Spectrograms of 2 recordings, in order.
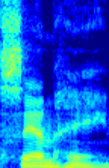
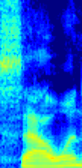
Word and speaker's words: Samhain: witchcraft's soap and scent it is Southern witchcraft Samhain that's incorrect it's salmon is the way you pronounce the kinkosa Gaelic holiday uh pronounced by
